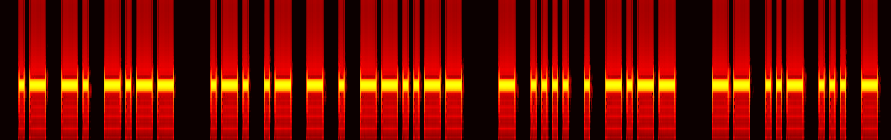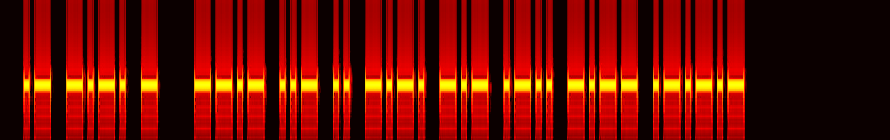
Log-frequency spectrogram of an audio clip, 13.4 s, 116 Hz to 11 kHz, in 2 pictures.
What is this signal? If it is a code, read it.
Morse code, heard as a keyed tone, about 32 wpm, 700 Hz. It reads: ANY RATE, THEY MUST ACT QUICKLY.
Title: Sentences from Top 1000 Words - Review Part 4 - 30wpm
